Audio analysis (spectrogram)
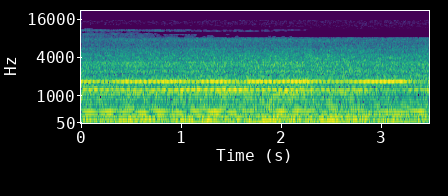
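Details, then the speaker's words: Blowers on a wood gasifier fitted to a Silverado, first flare, with the firetube not yet insulated and the wood still too wet: a loud, steady roar with faint constant tones over a low rumble; the blowers run evenly, just noisy. "I can all hear the Roar for the uh for the blowers are a little noisy but you see we've got a lot of snow coming out here"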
